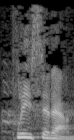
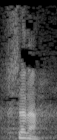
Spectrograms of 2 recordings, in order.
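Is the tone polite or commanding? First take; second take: polite; commanding. First: It is said in a polite, gentle tone. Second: It is said in a harsh, commanding tone.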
